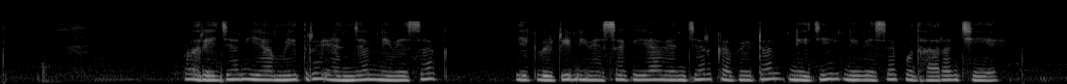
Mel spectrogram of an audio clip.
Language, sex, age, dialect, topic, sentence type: Maithili, female, 18-24, Eastern / Thethi, banking, statement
